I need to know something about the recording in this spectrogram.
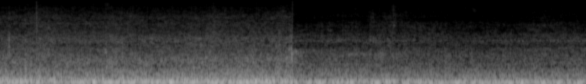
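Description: Steady low rumble of vehicle noise; the higher hiss drops away about two seconds in.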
